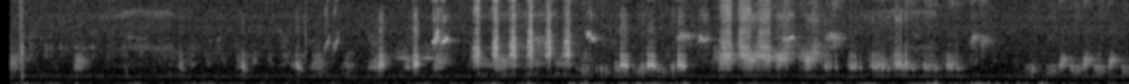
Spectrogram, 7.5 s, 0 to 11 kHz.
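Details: Great reed warbler perched on a lotus leaf at Saemangeum, Gimje, Jeollabuk-do, South Korea, 1 July 2024 around midday; harsh, chattering phrases of rapid grating notes, some repeated in quick runs, with a low rumbling background.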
